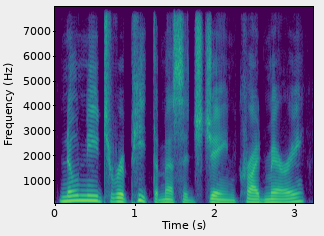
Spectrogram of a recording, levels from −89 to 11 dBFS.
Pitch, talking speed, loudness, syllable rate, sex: 140 Hz, 165 wpm, -17 LUFS, 4.2 syllables/s, male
